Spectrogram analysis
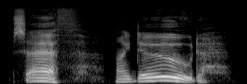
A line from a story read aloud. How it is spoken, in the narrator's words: Marcus groaned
